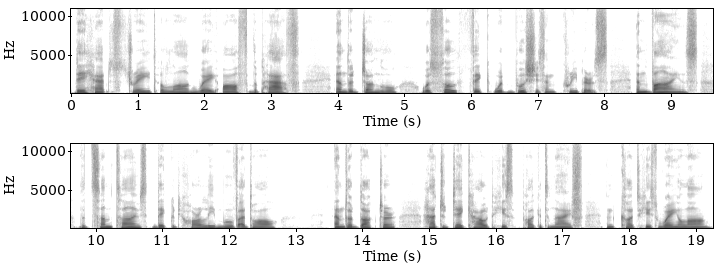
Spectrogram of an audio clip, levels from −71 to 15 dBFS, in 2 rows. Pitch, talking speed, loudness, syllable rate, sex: 140 Hz, 135 wpm, -22 LUFS, 3.6 syllables/s, male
